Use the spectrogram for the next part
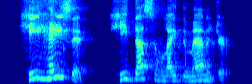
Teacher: So you have intonation in hates and doesn't.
